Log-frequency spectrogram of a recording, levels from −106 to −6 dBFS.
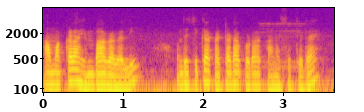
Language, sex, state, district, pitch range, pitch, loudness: Kannada, male, Karnataka, Bangalore, 100-115 Hz, 110 Hz, -16 LUFS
